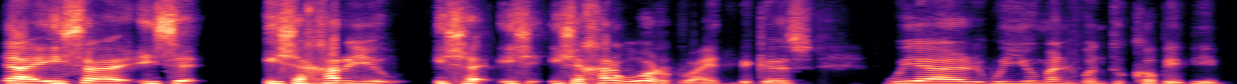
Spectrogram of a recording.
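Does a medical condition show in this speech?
Yes: stuttering; past speech therapy, daily maintenance of learned techniques; stutter about the same in English and first language, English not first language; here repeated sounds.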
